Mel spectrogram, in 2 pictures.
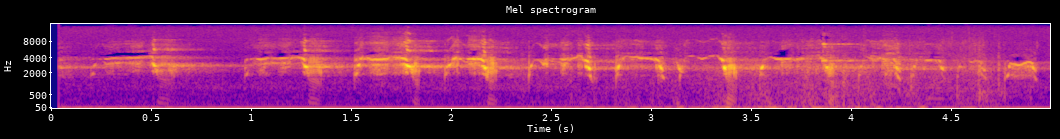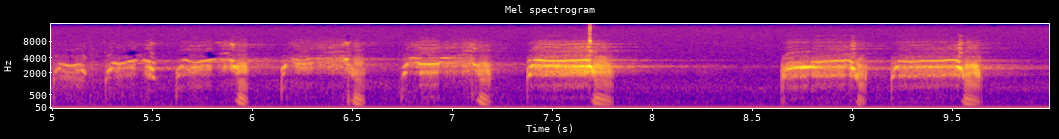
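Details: Osprey at a nest in a bent old pine in Kurzeme, Latvia, as the father brings fish for the chick at breakfast, September 1, 2024: a rapid run of high, shrill whistled chirps, then slower, spaced piercing whistles.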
